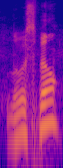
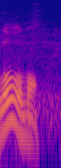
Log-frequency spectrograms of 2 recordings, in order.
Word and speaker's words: Louisville: You mean Louisville? No, I do not mean Louisville. I mean Louisville. Yeah, you have to say it like you have a mouthful of marbles.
